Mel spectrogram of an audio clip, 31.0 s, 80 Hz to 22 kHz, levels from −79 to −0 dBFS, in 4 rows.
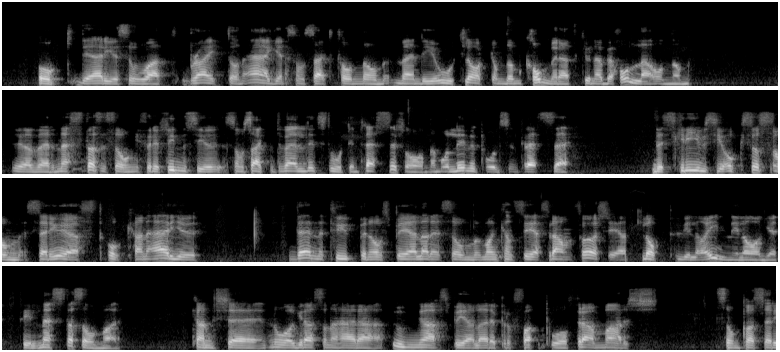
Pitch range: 100-115 Hz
